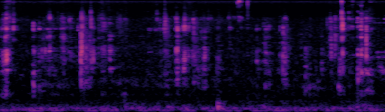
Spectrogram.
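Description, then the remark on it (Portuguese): Chewing with wet, crunchy mouth clicks repeating irregularly over a few seconds, a low rumble underneath and no one talking. “Tô mastigando ainda.”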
